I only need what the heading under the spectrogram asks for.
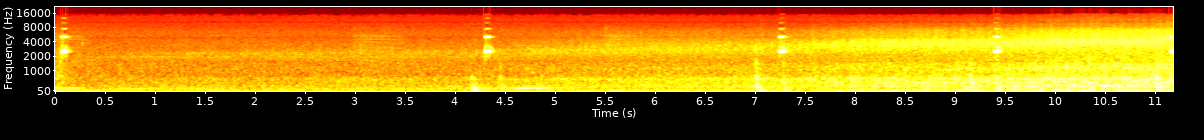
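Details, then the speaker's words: MaxxAir MaxxFan Deluxe roof fan in a 2020 Runaway RangeRunner 6x8 mini camper, phone recording beneath it: button beeps, then a soft airy whoosh rising step by step through speeds to 10; very quiet, running normally. "And I don't know if you can hear it. It's just very, very quiet."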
